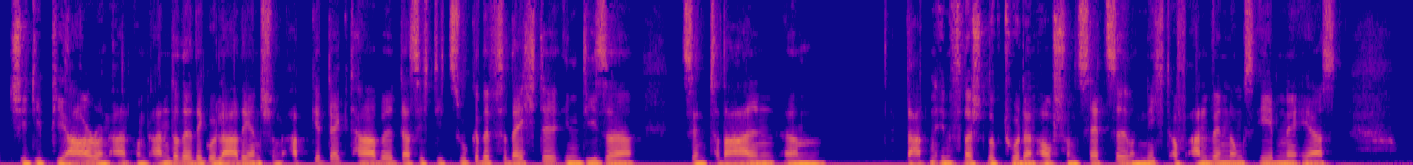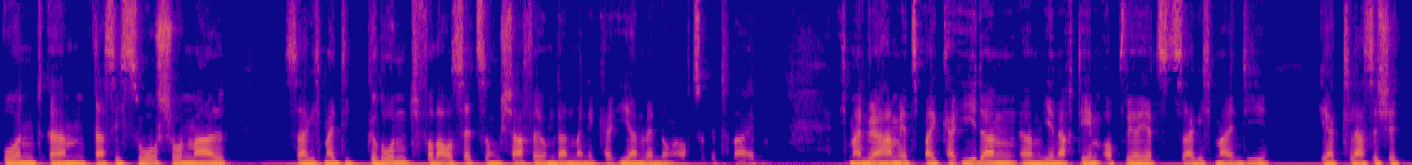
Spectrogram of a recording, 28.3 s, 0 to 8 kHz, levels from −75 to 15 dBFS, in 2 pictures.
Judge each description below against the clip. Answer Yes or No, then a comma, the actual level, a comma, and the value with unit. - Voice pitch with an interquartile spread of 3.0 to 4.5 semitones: Yes, average, 3.8 semitones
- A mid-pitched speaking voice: No, low, 115 Hz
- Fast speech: No, average, 140 wpm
